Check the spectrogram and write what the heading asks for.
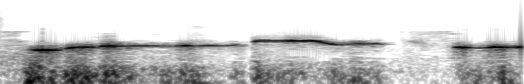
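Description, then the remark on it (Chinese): Breathy music on the shakuhachi, a Japanese instrument, playing a piece called 咒: long held notes that bend slightly in pitch, with an airy rush beneath them, a brief quiet gap, then another sustained tone. “是这个，他说的他吹的一个， 哦，他模仿的是尺八的声音吗， 不是他吹的一个尺八的曲子叫咒。”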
